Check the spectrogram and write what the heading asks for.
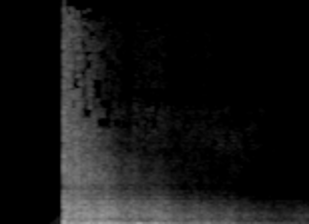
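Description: A howitzer firing a single round: a sudden loud blast about half a second in, its rumble dying away over the following second and a half.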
